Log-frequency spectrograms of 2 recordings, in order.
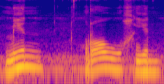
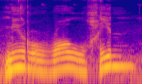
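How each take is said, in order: First: The n is pronounced separately before the r. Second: The n merges into a doubled r sound. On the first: This is how it is written. "Ditulisnya mah min rauhin" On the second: This is how it is read with recitation rules. "ketika dibaca memakai hukum tajwid, jadi mirrauhin"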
